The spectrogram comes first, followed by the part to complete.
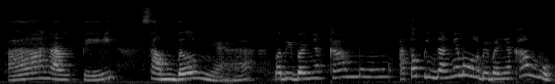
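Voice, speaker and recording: A woman's voice: high-pitched, measured pace. A woman voicing a worried older sibling. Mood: coaxing. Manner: coaxing, then anxious and soothing. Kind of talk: storytelling.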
